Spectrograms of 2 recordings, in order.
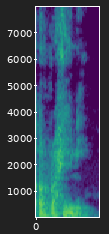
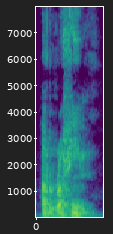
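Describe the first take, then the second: First: The word ends with an added short i vowel. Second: The word ends on a consonant, no final vowel. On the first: The speaker continues speaking past this word. The speaker calls it wrong. "I didn't say Ar-Rahimi" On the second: The speaker is stopping on this word. The speaker calls it right. "I said Ar-Rahim"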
